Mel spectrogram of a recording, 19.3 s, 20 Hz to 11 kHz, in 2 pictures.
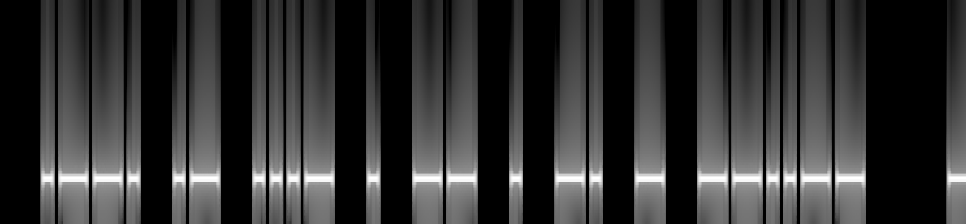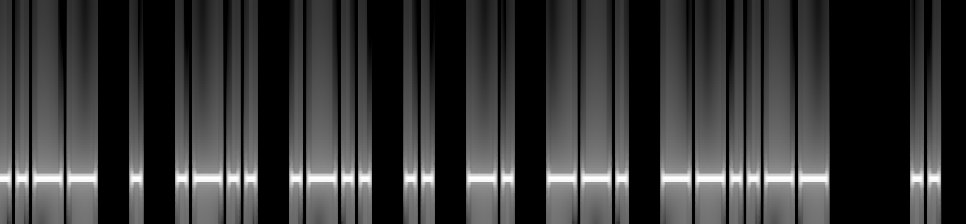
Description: Morse code, heard as a keyed tone, about 14 wpm, spaced as for 12 wpm, 700 Hz. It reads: PAVEMENT, YELLING, I
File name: Morsekurs / Witze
